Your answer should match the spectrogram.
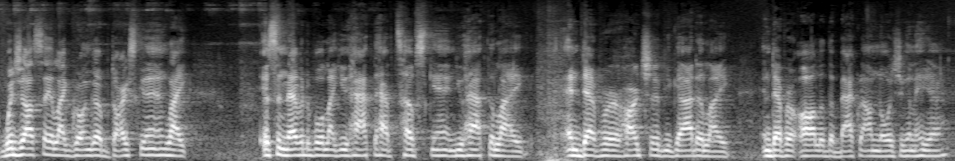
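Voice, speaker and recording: A man with a medium-pitched voice hosts a casual discussion. He puts informal, loosely worded questions to the group, with faint noise in the recording. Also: flat delivery, a little fast. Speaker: podcast host.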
